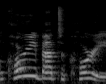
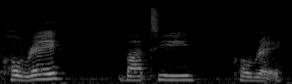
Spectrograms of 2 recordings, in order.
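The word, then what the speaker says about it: batticuore: bhatti kore kore batikore so kori batakori is how i've been saying it but kore bati kore is how you say it so it's a re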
